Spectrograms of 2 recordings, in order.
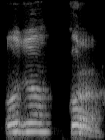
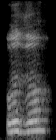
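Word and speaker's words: اذكر: Now, if we put alif in the beginning with a dhamma and pronounce udhkur by putting an alif with a dhamma in the beginning and combining with dal, udhkur.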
